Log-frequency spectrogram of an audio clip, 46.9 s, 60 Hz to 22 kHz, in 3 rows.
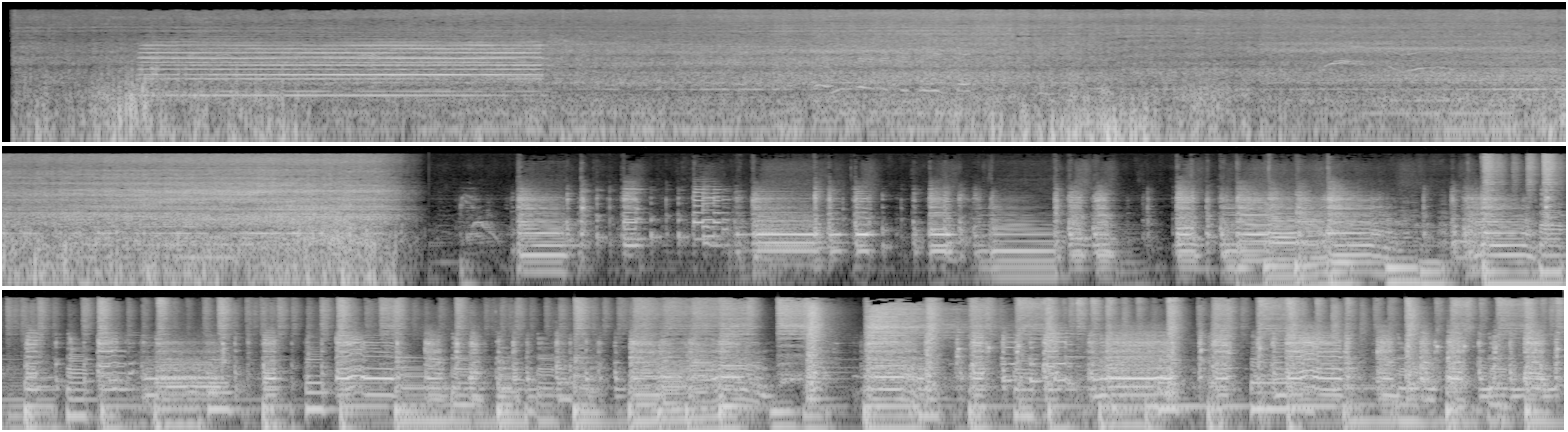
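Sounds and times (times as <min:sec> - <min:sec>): outdoor noise: 0:00.1 - 0:23.9, 0:24.8 - 0:46.9
boat horn long note: 0:01.2 - 0:06.0
guitar music with bass: 0:13.2 - 0:46.9.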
